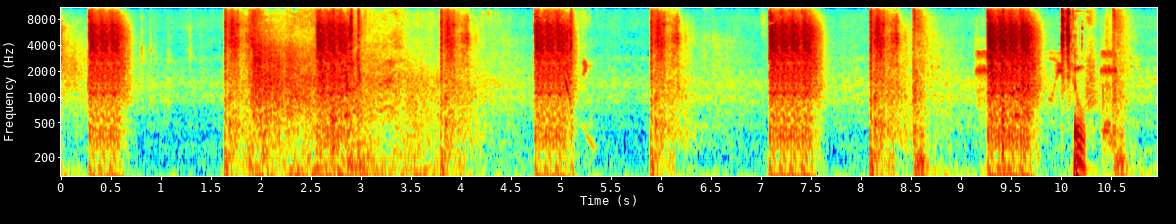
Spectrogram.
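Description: Repeated bursts of machine gun fire in the WWII tactics game Close Combat: The Bloody First, coming in sharp clusters of several short volleys separated by brief pauses, fairly faint overall.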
